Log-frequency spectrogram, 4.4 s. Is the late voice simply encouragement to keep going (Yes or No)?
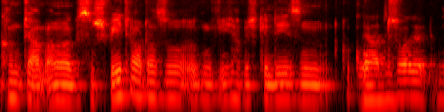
No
